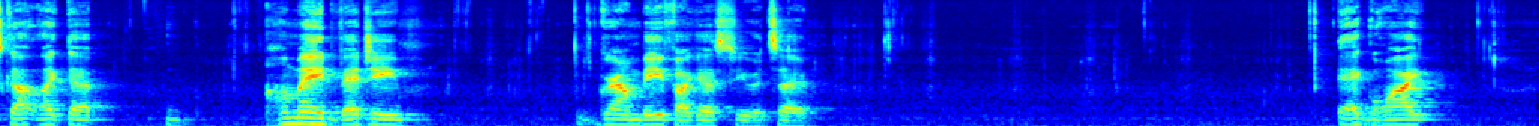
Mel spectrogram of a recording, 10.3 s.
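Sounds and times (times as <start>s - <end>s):
low steady hum: 0.0s - 10.2s
speech: 0.1s - 2.9s, 3.8s - 5.5s, 8.9s - 9.7s
person biting and chewing a spicy tortilla wrap: 0.9s - 1.8s, 2.7s - 4.0s, 5.4s - 8.9s, 9.8s - 10.2s.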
